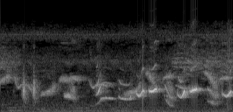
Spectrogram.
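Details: Quieter, jumbled Chinese hwamei song of mixed chirps and short slurred whistles, with a few brighter notes standing out toward the end.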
